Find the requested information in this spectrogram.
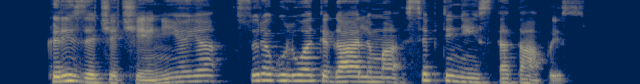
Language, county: Lithuanian, Šiauliai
